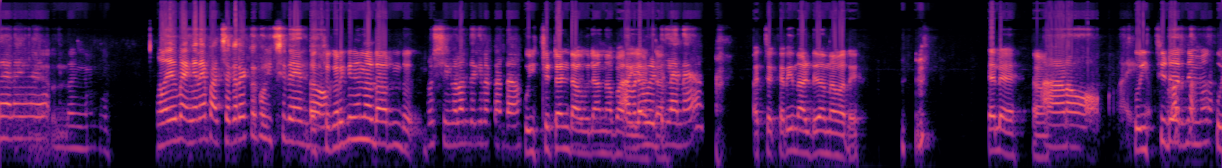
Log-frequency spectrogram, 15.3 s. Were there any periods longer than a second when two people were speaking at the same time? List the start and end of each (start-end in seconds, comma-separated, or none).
none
